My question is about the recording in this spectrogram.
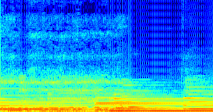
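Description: A man's voice holding a buzzing bumblebee-style hum, a vocal warm-up sung on sustained notes over a digital piano. It steps to a new pitch about a second in.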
